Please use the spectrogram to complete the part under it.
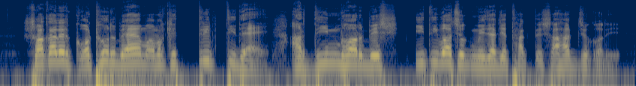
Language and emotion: Bengali, happy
